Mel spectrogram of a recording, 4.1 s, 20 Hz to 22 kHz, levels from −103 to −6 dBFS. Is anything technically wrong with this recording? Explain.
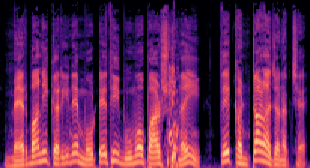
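Yes. The speech clip has one fault: frames out of order, from 2.23 to 2.38 s, right after "મોટેથી બૂમો". Two neighbouring blocks of about 48 ms each, which fits runs of two codec frames, were decoded in swapped order. The later piece plays before the earlier one, and no time is lost. It sounds like a brief garbled flutter. On a spectrogram, formant tracks jump backward with thin vertical lines at the seams. The waveform shows abrupt envelope steps there.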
